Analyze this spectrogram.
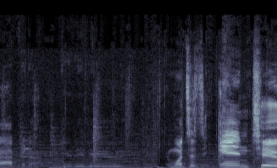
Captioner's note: trills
